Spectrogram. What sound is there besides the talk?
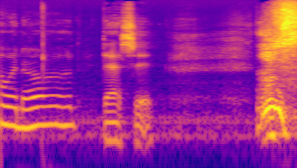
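sneeze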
